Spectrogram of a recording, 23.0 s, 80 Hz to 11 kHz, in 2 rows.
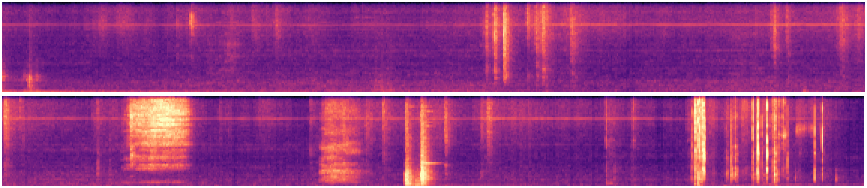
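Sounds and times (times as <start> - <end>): camera handling clicks and bumps: 20.7 - 22.5.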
